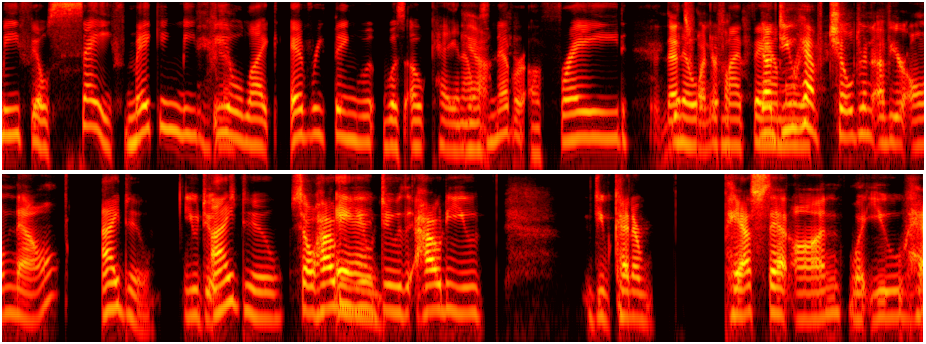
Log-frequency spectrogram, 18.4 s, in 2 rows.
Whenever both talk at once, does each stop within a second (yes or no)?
no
